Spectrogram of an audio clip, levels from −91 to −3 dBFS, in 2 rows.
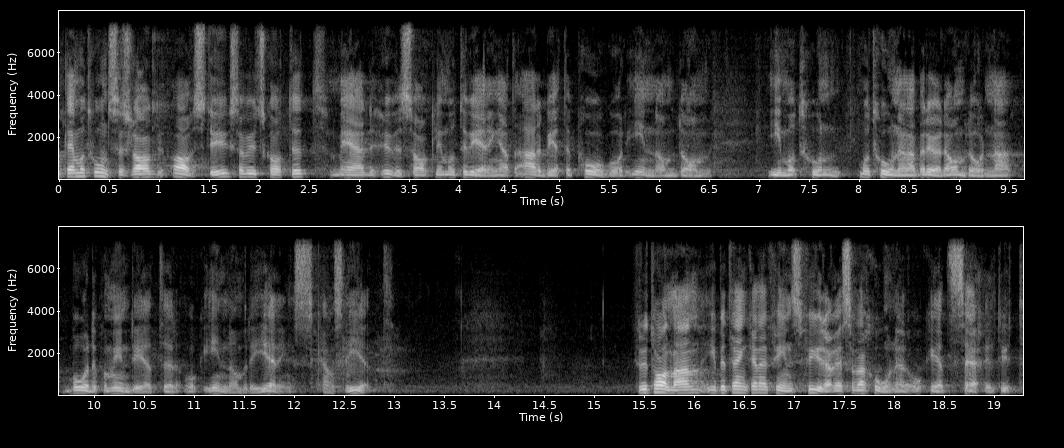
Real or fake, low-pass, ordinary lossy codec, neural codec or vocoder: fake; 7.2 kHz; none; vocoder, 22.05 kHz, 80 mel bands, WaveNeXt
